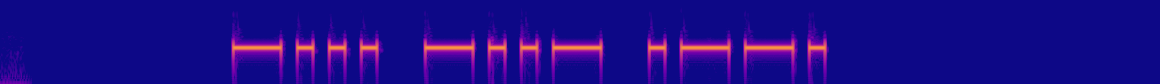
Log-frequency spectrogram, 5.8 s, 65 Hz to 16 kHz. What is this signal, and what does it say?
Morse code, heard as a keyed tone, about 15 wpm, 700 Hz. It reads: BXP
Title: USA Call Sign Postfixes - 3 Letters 15wpm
